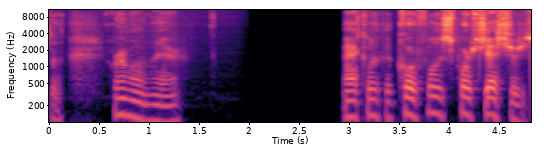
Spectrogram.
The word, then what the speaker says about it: Makulu: I want to say Maluka or something like that, but it's Makulu. Makulu.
